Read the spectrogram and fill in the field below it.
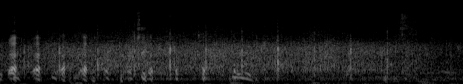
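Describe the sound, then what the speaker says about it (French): Delegates at a 2017 trade union congress break into applause: a quiet, distant wash of many hands clapping, with scattered voices in the hall. "Applaudissements, s'il vous plaît."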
